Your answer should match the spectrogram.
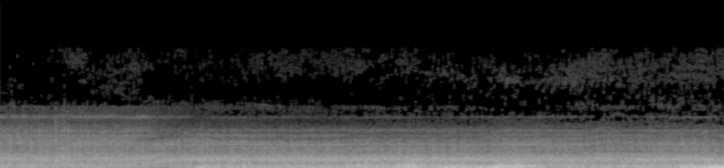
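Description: Wind rushing over the microphone with tyre noise on asphalt from an electric bicycle riding at speed, the wind buffeting in gusts that grow stronger from about three seconds in.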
